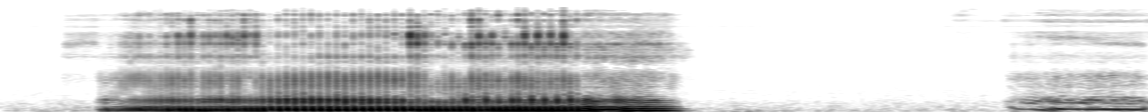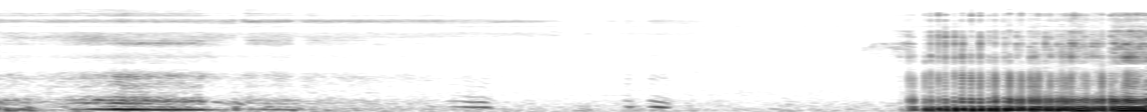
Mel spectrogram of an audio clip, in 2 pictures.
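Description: Loud, deep, fluttering rumbles on the breaths of a sleeping dog, with quieter snuffling between them: snoring.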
